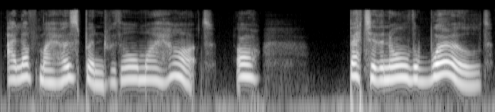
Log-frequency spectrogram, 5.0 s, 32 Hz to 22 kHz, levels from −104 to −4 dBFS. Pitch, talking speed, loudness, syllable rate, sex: 215 Hz, 160 wpm, -20 LUFS, 4.3 syllables/s, female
